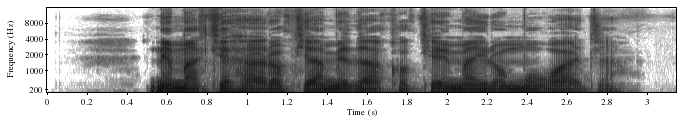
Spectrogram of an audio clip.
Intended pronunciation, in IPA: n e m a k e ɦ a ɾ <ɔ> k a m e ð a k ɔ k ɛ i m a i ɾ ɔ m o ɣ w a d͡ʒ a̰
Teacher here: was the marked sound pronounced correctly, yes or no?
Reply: yes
